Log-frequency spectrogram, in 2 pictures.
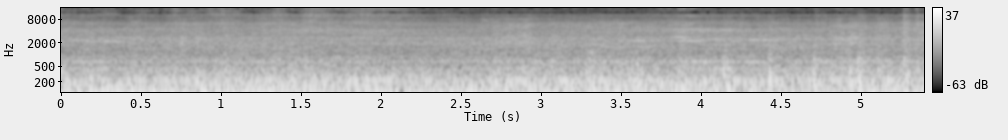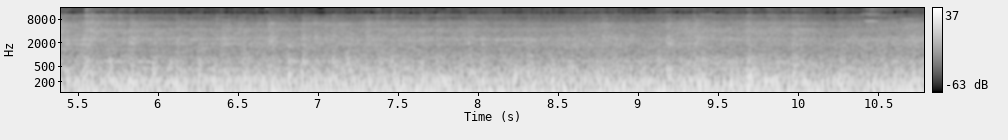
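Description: Freight cars (covered hoppers, tank cars and a boxcar) of a manifest train rolling past close by: a steady, loud rumble of steel wheels on the rails.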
